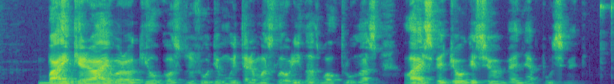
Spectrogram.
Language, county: Lithuanian, Panevėžys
